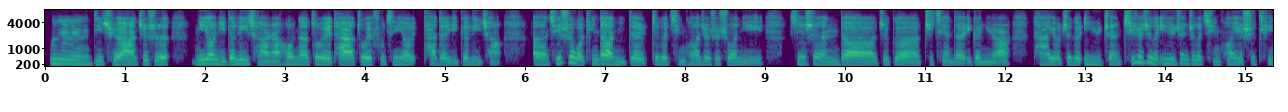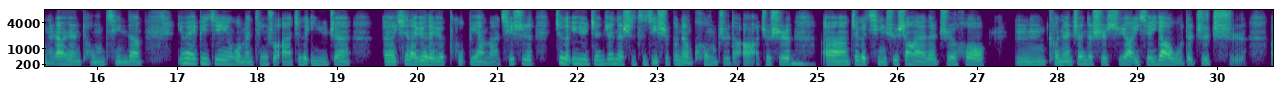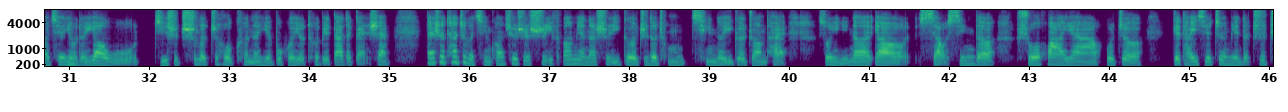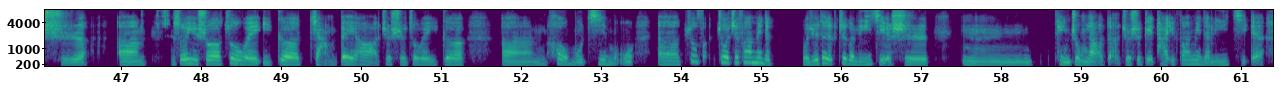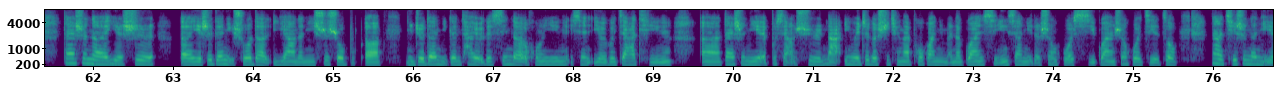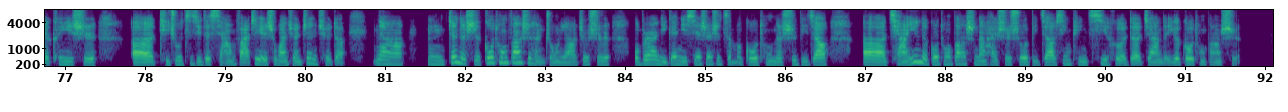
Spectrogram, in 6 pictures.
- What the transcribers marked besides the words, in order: "同情" said as "虫情"; other background noise
- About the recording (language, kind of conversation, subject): Chinese, advice, 当家庭成员搬回家住而引发生活习惯冲突时，我该如何沟通并制定相处规则？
